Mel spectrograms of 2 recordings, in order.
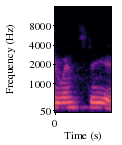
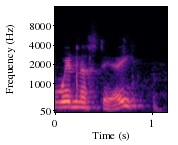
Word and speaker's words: Wednesday: so the next one is days monday tuesday wednesday and it was like on youtube for example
